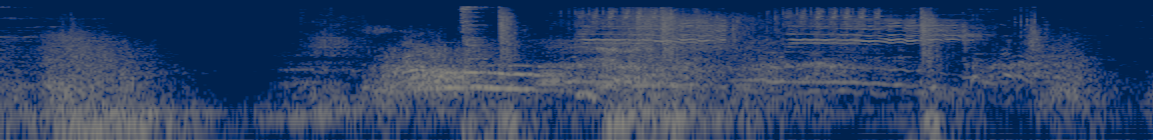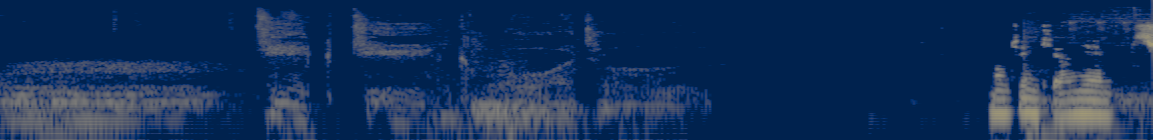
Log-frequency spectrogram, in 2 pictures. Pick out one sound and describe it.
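Magical game sound effects whoosh, chime and burst.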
